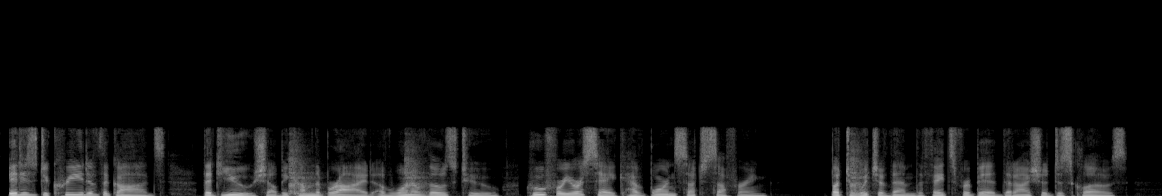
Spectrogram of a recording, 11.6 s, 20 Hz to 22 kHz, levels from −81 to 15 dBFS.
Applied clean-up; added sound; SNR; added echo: neural mask model RNNoise.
